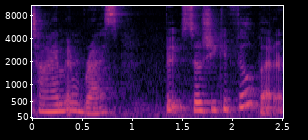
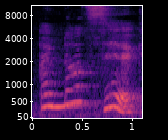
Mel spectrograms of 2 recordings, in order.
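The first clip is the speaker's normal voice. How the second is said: unwell Farfalina; 9 semitones higher, 3 dB louder, slower than usual. Acted. Farfalina telling Marcel she's fine, high and slow. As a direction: reassure him gently, high and slow.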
